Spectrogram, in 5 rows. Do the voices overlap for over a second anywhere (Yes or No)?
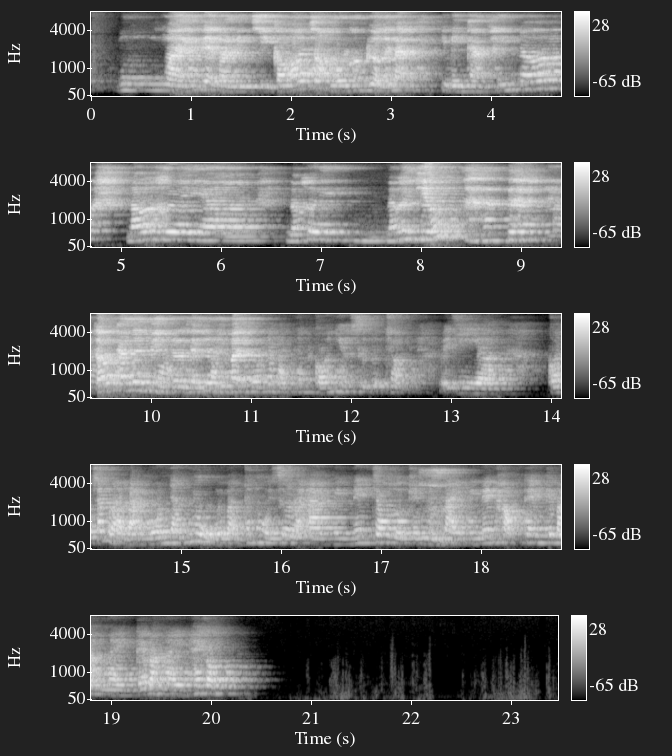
Yes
